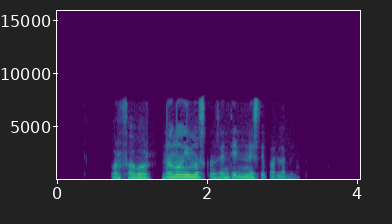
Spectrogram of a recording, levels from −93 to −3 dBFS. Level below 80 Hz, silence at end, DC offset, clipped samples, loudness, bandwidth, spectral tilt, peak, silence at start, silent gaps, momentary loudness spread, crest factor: -68 dBFS; 0.95 s; under 0.1%; under 0.1%; -34 LUFS; 8 kHz; -6 dB/octave; -20 dBFS; 0.75 s; 1.32-1.39 s, 2.80-2.84 s; 17 LU; 16 dB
